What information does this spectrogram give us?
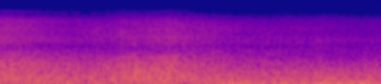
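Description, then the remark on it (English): Ocean waves on the Pacific coast wash steadily onto the shore in a continuous, fairly loud roar, with gusty wind on a windy, cold day buffeting the microphone and no voices. “It's an absolutely gorgeous view on the Pacific coast.”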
